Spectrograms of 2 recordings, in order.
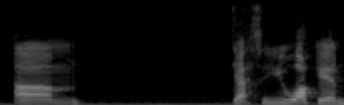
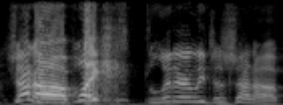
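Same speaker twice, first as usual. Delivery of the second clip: laughing exasperation; 4 semitones higher, 9 dB louder than usual. Real, not acted. Exasperated rant about the customer.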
